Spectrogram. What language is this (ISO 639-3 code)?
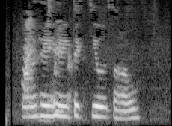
yue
